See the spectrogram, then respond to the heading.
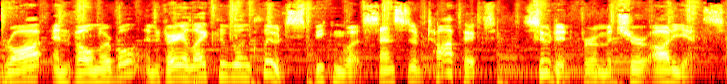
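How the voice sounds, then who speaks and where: A man with a fairly high pitch talks at a very fast pace with lively intonation, music playing in the background. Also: hardly any pauses. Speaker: podcast host and coach. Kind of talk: podcast intro.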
